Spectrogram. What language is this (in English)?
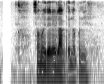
Nepali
